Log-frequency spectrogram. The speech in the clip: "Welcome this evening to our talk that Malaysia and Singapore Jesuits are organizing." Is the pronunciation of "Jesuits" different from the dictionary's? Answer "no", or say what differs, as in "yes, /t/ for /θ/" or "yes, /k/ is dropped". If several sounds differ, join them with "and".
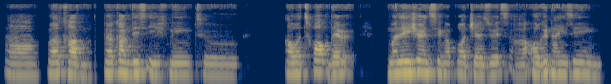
yes, /z/ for /ʒ/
